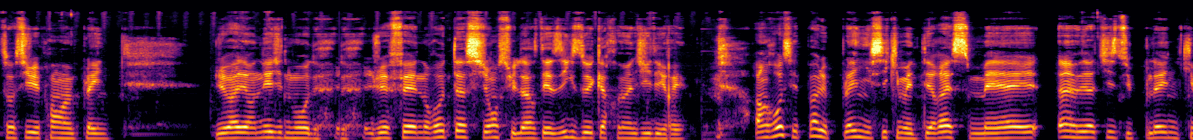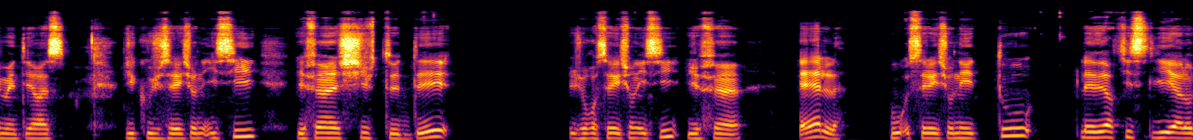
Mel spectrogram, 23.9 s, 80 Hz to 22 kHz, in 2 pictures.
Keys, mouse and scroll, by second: 1.6-2.6 scroll up 3, 2.6 scroll up 1, 2.6 Tab, 4.2 r, 7.3-7.9 ctrl+scroll up 2, 10.5 right click, 15.3 shift+d, 18.0 right click, 19.7 l, 22.1 right click, 22.4 l.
